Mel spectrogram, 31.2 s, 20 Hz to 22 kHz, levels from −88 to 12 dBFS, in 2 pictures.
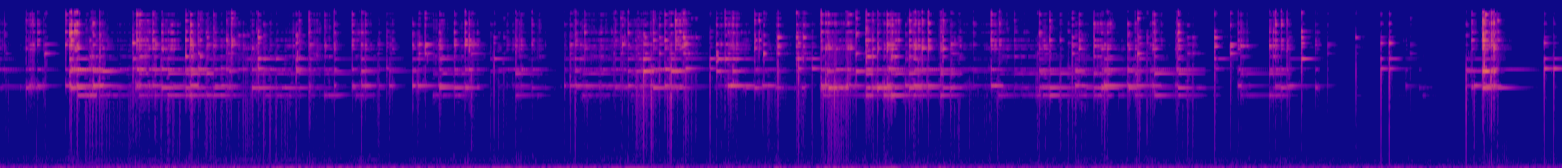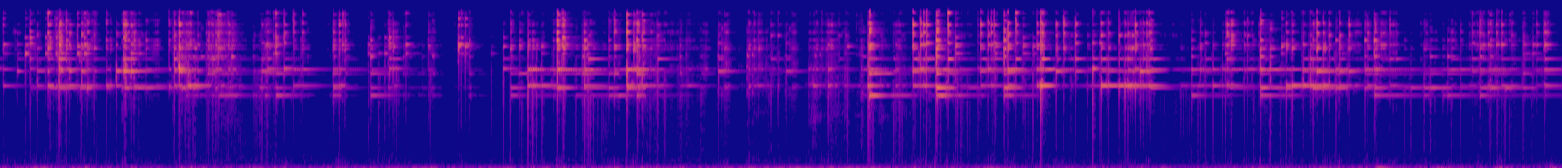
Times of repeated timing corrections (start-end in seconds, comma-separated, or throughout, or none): none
